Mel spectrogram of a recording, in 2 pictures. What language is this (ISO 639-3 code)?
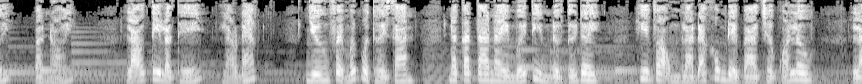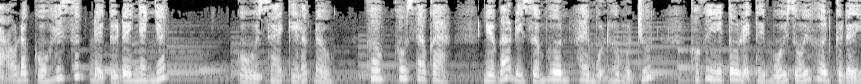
vie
